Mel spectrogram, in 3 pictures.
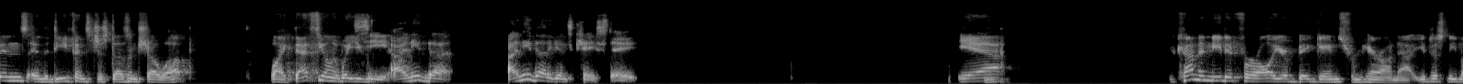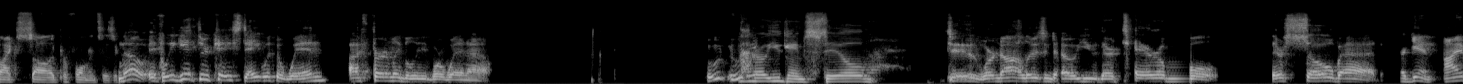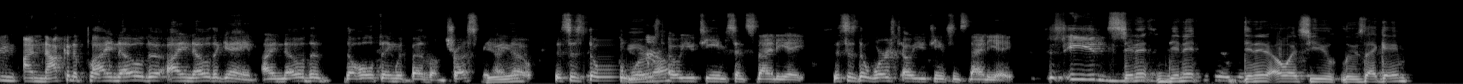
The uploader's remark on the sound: This is our first podcast via Zoom.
